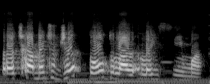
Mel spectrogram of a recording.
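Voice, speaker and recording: A woman's voice: high voice, lively intonation, a little fast, faint music behind, rough recording. Emphatic Brazilian woman guest. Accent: Brazilian Portuguese. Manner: emphatic, agreeing chatter. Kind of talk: casual chat.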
